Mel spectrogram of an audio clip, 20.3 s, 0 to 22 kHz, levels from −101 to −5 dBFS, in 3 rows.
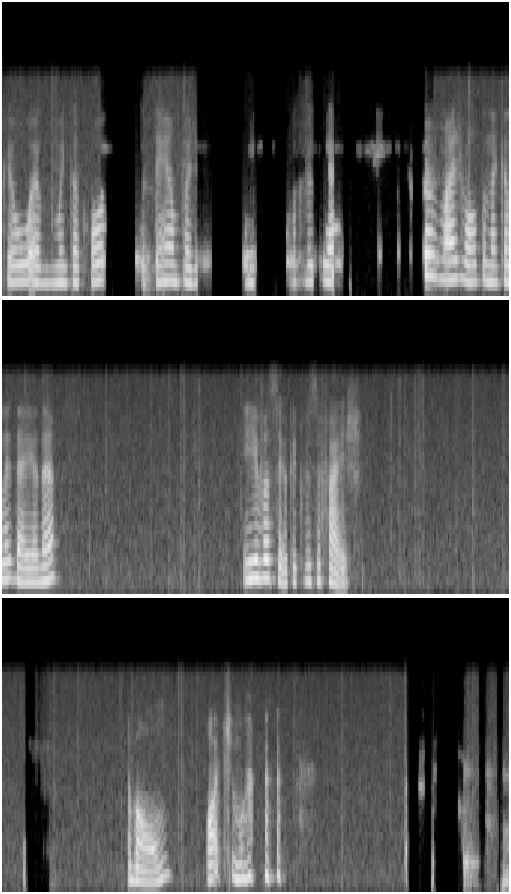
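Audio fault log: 1.32–5.62 s, speech suppressed in double talk: the talker's level keeps sinking, by about 40 dB at worst and for roughly three seconds in total, because the echo canceller likely couldn't separate near speech from loudspeaker echo while both sides talked, so it pulled everything down.
1.79–2.03 s, 3.21–4.43 s, 5.61–5.82 s, 13.77–13.86 s and 18.86 s to the end, other side's voice leaking through: a second voice sits underneath, from about 15 dB below the talker down to only about 5 dB below. That's likely loudspeaker playback the canceller didn't fully remove.
13.86–14.14 s and 18.94–19.63 s, background gated by the echo canceller: the room sound suddenly drops away, by about 33 dB and then about 40 dB, for a fraction of a second each time. The canceller clamped the microphone while the loudspeaker played, then released it.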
